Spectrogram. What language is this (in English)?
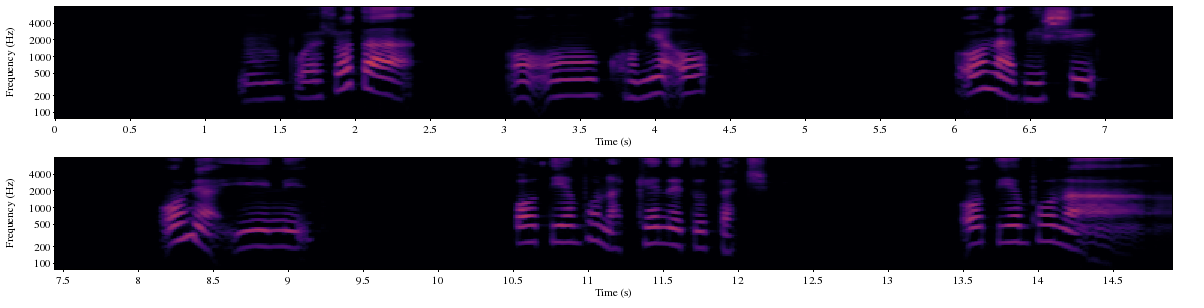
Cacaloxtepec Mixtec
